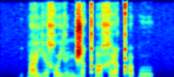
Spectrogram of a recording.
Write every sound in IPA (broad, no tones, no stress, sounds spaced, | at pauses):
p a j i χ u j ɨ n d͡ʒ i qʼ a χ i qʼ o p u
